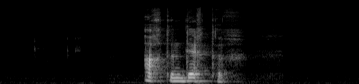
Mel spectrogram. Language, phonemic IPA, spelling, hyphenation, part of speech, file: Dutch, /ˈɑx.tənˌdɛr.təx/, achtendertig, acht‧en‧der‧tig, numeral, Nl-achtendertig.ogg
- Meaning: thirty-eight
